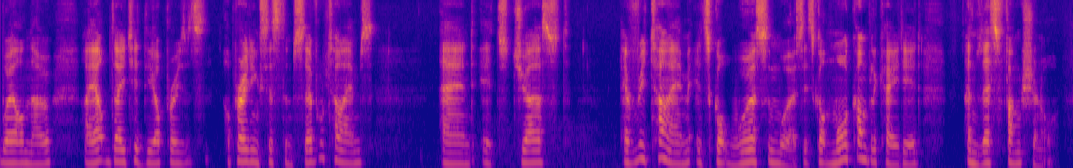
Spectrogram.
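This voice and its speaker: His voice somewhat breathy and fairly high in pitch, a man speaks at a moderate pace with fairly even intonation. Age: 70s. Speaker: animator and video creator. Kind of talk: casual tutorial demo.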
